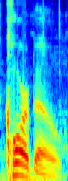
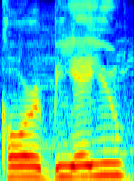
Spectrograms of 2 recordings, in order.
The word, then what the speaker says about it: Corbeau: how to pronounce this so it's Corvo Corbeau right Corvo not corby au coeur BAU any hello guys I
